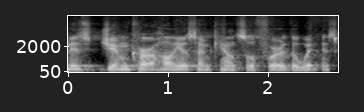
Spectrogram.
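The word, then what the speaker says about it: Karahalios: thank you Mr Mather my name is Jim carohalios I'm counsel for the witness Mr Victor the last name is spelled k-a-r-a-h-a-l-i-o-s uh thank you Mr commissioner for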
